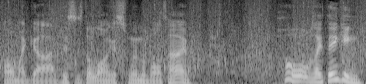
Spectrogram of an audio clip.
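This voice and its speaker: A young man hosting a gaming video, talking casually and excitably as he plays and reacts. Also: medium pitch, normal speed, noisy background. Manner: excitable, jokey, exclaims often. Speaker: gaming channel host. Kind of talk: let's play commentary.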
